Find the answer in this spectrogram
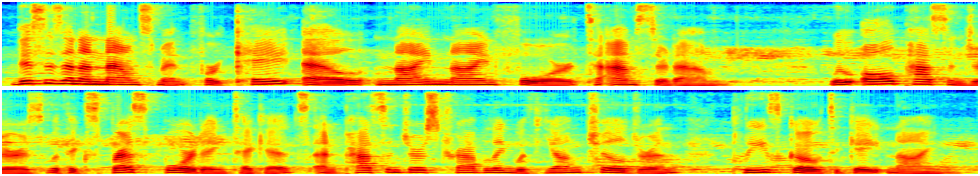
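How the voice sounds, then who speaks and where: A woman reading scripted airport announcements in a formal, measured manner, repeating key details. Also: mid-range voice.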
